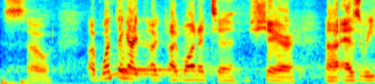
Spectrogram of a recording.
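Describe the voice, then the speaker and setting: A man with an American accent at a moderate pace and fairly high pitch, with ordinary pitch variation, on a very clean recording with a silent background. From New Jersey, US. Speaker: town representative. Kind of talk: conference speech.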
